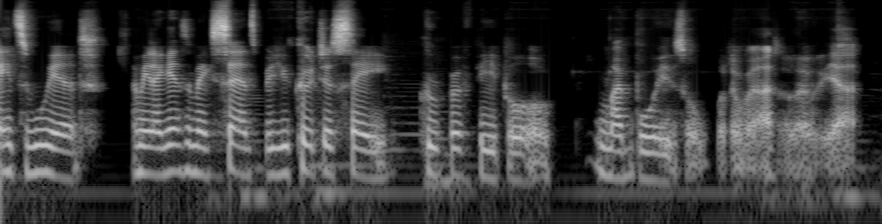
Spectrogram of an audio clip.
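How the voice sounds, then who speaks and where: Music plays in the background as a woman with a fairly low pitch talks with ordinary pitch variation. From Denmark. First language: Danish. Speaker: international student. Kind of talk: casual talk to camera.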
